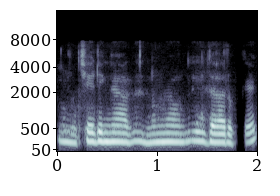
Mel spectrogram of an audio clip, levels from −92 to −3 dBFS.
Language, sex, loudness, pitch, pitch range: Tamil, female, -19 LUFS, 195 Hz, 185-200 Hz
